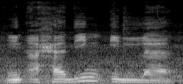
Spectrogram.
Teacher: یہاں دال کے نیچے 2 زیر کی تنوین ہے، 2 زیر کی تنوین کے بعد حروف حلقی میں سے حمزہ ہے، تو یہاں اظہار ہوگا، غنہ نہیں ہوگا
